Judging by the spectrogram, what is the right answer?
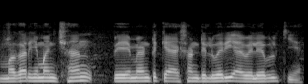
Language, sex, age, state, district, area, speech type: Kashmiri, male, 18-30, Jammu and Kashmir, Shopian, rural, spontaneous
